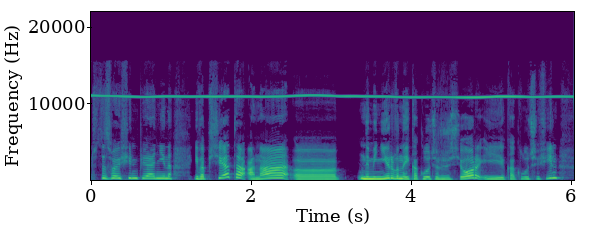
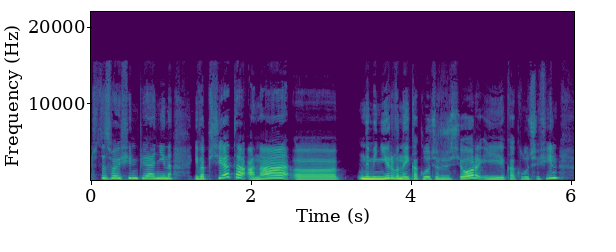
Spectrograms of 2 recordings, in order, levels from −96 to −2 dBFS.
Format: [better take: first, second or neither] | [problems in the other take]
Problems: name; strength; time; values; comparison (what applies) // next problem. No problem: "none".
second | high-pitched whine; loud; throughout; 11 kHz, 8 dB below the speech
